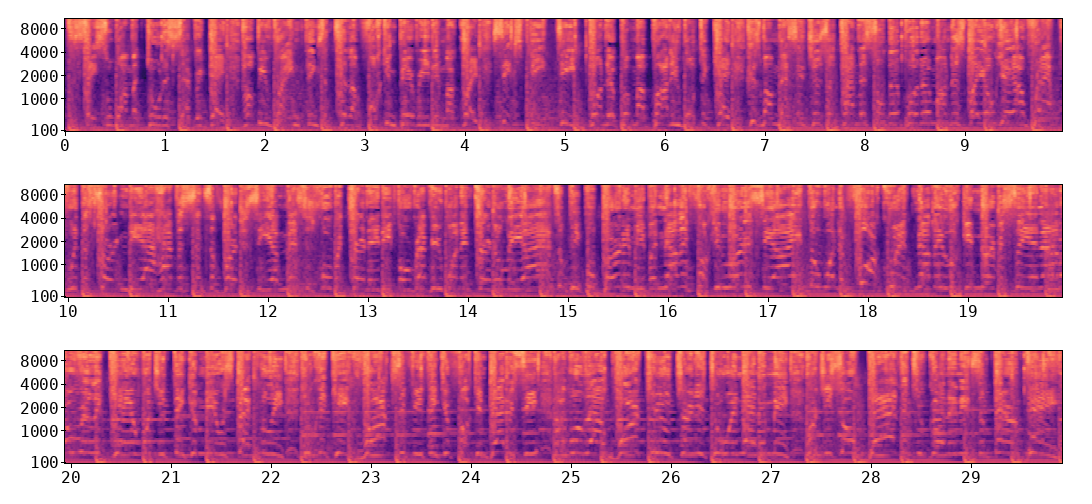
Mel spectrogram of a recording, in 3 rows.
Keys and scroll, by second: 4.3 x.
